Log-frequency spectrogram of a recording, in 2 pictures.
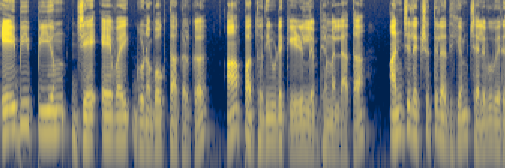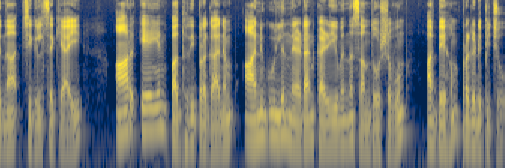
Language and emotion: Malayalam, neutral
